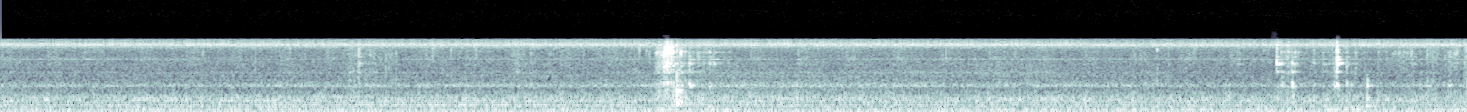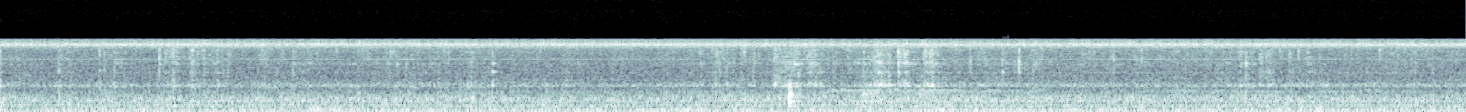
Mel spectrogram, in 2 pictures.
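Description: Rats feeding at a dish make a few sharp clicks and knocks as they move about and gnaw, the loudest about three seconds in. A steady high hiss runs underneath.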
